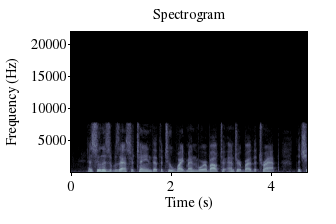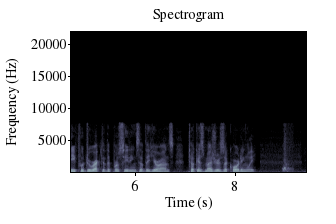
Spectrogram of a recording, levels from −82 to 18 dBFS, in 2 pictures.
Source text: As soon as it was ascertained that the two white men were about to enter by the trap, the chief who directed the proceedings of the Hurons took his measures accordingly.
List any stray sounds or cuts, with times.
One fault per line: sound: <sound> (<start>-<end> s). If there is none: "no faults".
sound: whoosh (8.9-9.2 s)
